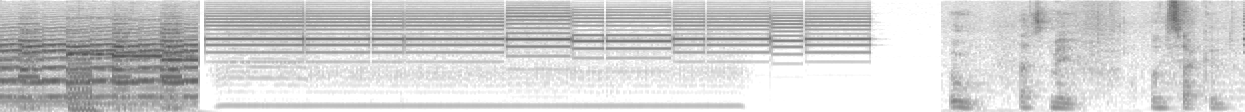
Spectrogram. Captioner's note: phone rings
